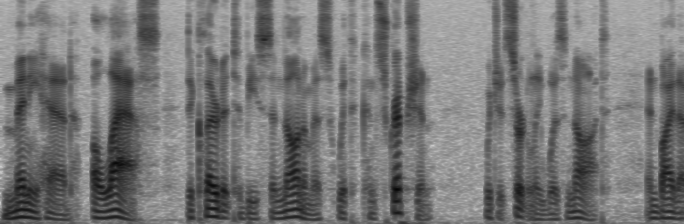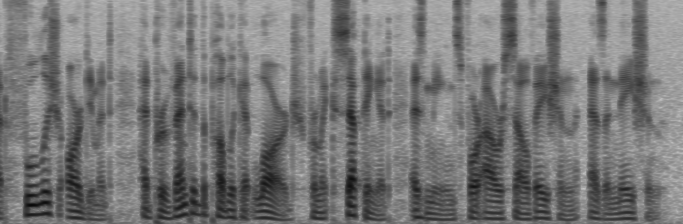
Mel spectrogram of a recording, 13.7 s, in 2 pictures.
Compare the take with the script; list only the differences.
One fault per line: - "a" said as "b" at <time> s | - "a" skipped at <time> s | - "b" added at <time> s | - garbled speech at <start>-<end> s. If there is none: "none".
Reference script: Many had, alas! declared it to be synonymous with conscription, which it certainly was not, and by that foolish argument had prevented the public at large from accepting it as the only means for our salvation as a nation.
- "the only" skipped at 11.1 s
